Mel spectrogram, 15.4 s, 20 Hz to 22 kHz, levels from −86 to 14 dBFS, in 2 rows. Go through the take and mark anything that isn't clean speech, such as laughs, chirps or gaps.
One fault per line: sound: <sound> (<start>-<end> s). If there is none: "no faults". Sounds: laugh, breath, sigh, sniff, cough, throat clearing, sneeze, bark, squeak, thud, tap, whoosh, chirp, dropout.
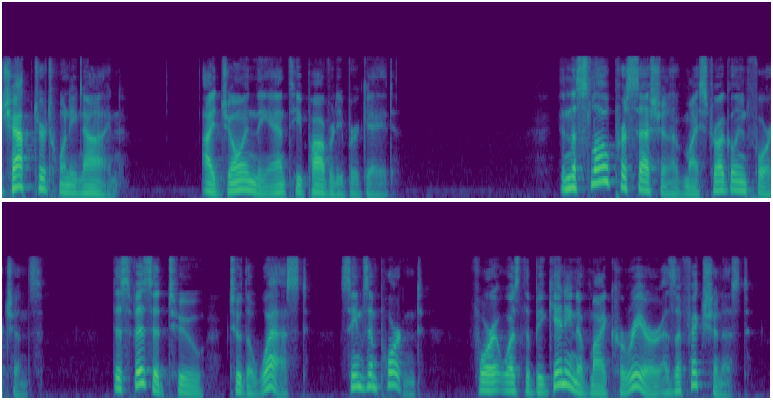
no faults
